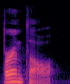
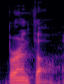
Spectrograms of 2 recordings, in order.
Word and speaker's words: Bernthal: Oh, Bernthal. Bernthal. I can never say his last name right. Bernthal.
